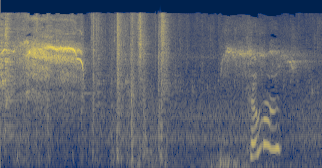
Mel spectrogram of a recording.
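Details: Four captive young barred owls in a humid yard in the morning, being hand-fed, give a thin, high hissing screech lasting under a second, then a wavering squeal, over a caretaker's quiet coaxing voice.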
